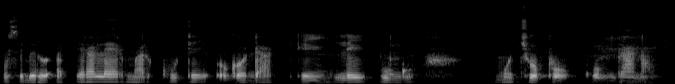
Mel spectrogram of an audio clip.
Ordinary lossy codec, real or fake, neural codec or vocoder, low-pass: none; real; none; 19.8 kHz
